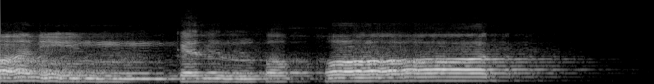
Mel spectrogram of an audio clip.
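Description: A man reciting the Quran in Arabic in a melodic, chanted style, drawing out ornamented notes that slide up and down. The voice dips briefly about three seconds in, then rises into a long held phrase that fades out near the end.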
